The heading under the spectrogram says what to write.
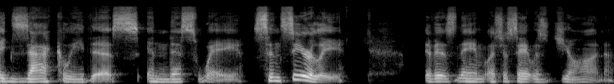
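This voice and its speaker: Speaking at a very slow pace, a man uses a medium pitch with ordinary pitch variation. Vocal fry runs through his voice. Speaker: ASMR livestreamer. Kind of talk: casual livestream chat. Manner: soft-spoken.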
